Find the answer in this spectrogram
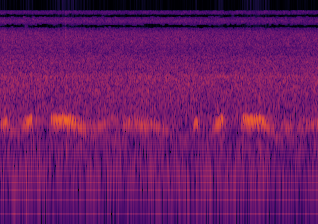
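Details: Brief sweet song from a kept Malay dove: quick rolling coos, two louder trilled bursts separated by softer lower notes, with a steady background hiss.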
